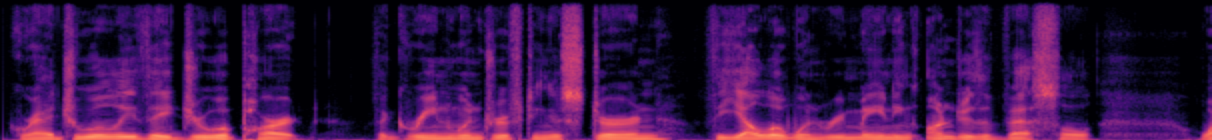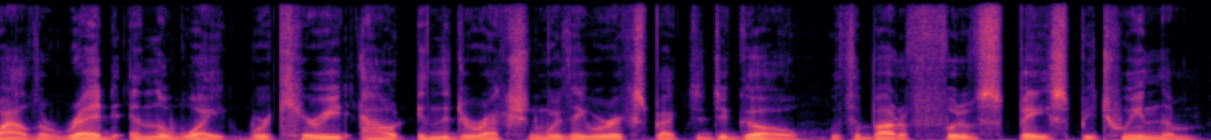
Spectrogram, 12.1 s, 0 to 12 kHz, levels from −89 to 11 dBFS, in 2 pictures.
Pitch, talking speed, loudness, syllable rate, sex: 125 Hz, 210 wpm, -18 LUFS, 6.2 syllables/s, male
